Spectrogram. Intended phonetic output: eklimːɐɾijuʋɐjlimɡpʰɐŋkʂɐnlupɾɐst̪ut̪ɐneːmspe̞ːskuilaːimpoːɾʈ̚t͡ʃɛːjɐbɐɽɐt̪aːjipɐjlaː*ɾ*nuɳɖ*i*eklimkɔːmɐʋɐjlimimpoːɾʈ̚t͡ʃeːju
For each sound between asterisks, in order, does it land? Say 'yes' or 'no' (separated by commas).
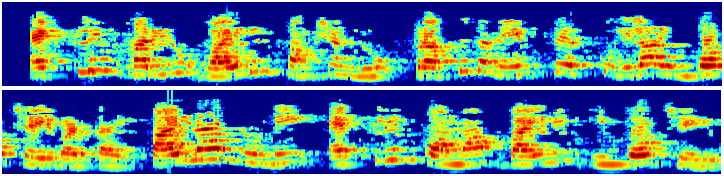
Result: yes, yes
